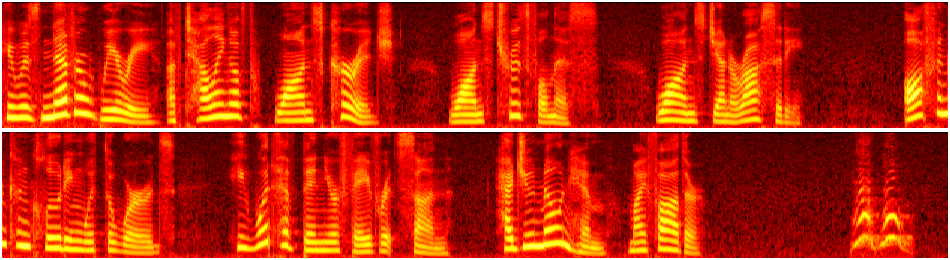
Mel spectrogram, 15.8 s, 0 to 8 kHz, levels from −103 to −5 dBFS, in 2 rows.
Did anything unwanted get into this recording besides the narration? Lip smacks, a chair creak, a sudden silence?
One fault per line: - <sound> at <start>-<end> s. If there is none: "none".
- bark at 15.0-15.5 s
